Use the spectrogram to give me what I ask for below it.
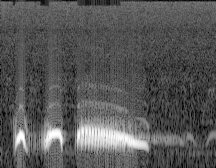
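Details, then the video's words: Spotted dove's lure-style coo: a pair of brief, clipped coo notes and then a drawn-out coo gliding gently downward, with faint quiet coos trailing afterward. "Tiếng cu gáy gù kích chuẩn"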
